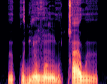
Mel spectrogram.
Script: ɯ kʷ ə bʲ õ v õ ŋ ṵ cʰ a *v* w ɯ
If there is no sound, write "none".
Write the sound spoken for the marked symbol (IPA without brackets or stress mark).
none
